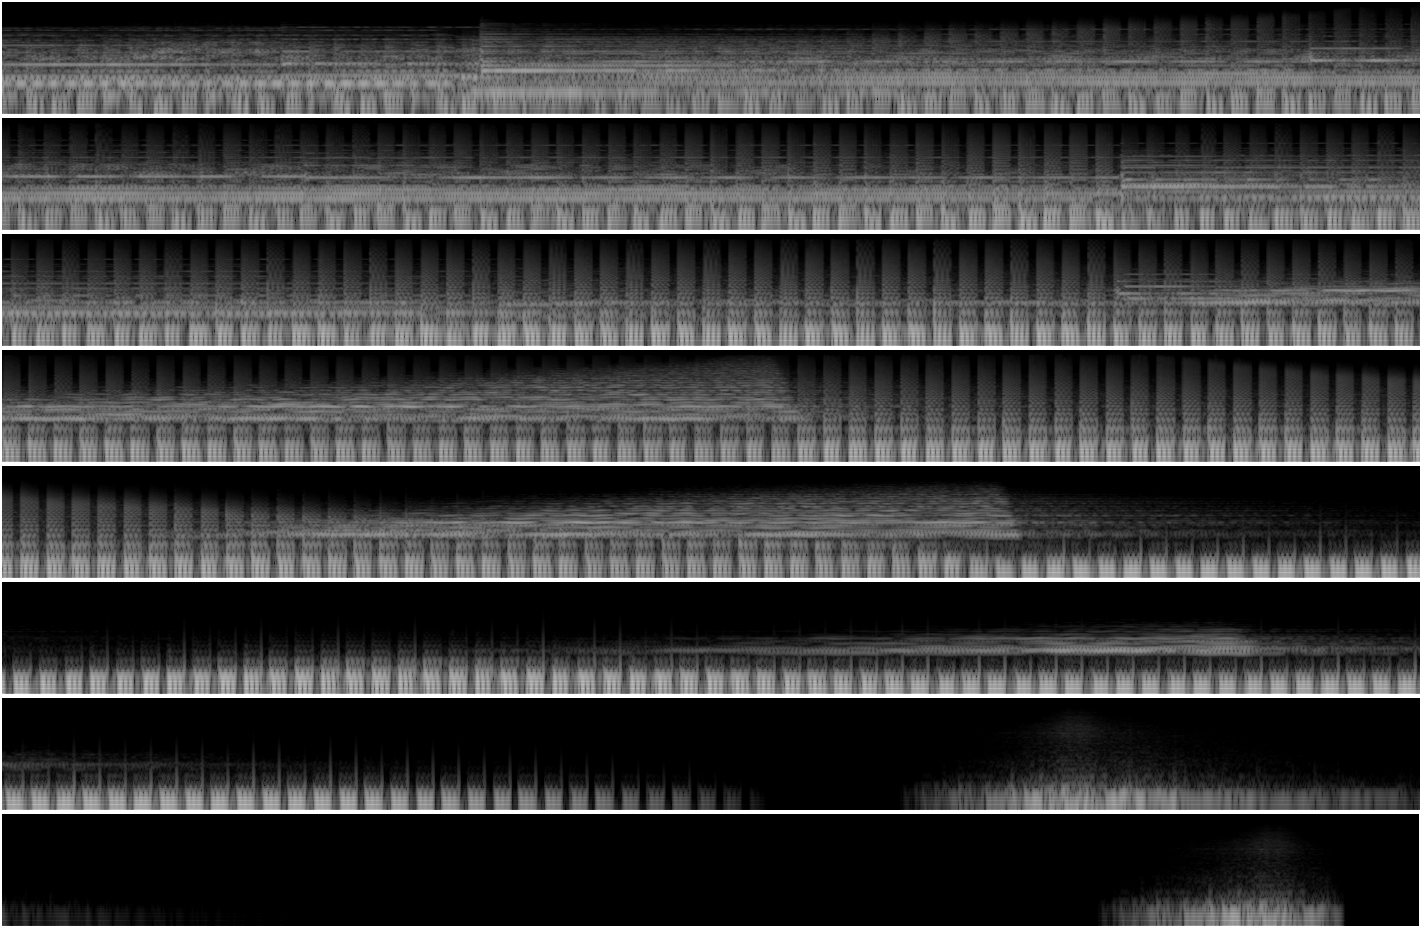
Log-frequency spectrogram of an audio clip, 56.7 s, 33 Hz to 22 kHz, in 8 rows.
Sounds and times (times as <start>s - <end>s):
Music: 0.0s - 44.8s.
